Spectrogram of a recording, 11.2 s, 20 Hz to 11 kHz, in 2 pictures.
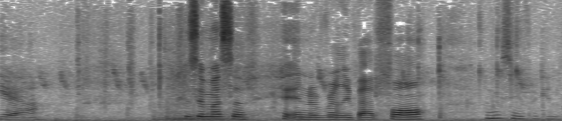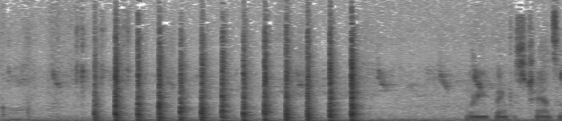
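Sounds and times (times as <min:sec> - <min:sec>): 
speech: 0:00.0 - 0:00.8, 0:01.5 - 0:05.8, 0:10.3 - 0:11.2
rapid knocking on a resident's door: 0:06.5 - 0:09.3.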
